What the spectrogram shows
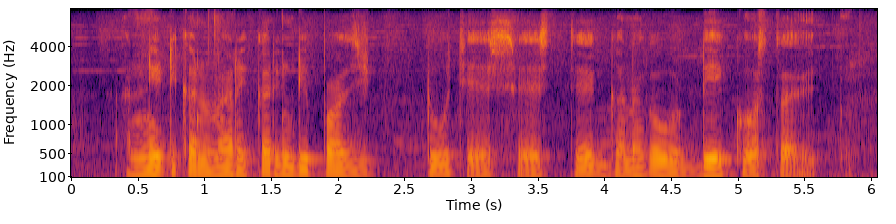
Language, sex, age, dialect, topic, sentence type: Telugu, male, 18-24, Southern, banking, statement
